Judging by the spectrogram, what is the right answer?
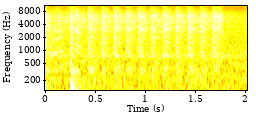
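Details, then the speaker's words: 2006 Toyota RAV4 4-cylinder, good battery, fuel gauge at about a quarter tank: the starter turns the engine over in a short, even churn but it never fires; crank-no-start, fuses checked next. "It won't start. Let's crank it again. It doesn't start."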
